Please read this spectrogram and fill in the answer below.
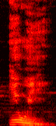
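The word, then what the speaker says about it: ewe: তাহলে আমাদের এখানে ইউই উচ্চারণটা কিন্তু আমাদের আসতেছে এরকম যে ইউ ই।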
